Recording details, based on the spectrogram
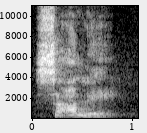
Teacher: the last E, which is not pronounced in English, is pronounced in Spanish, always pronounced in Spanish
